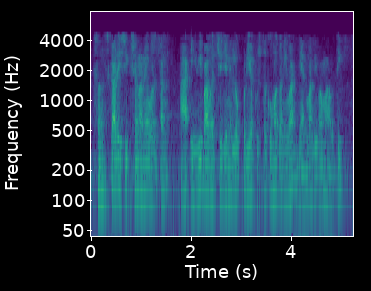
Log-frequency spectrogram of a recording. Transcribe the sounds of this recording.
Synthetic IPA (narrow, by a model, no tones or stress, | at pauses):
sə̃nskaɾiʃɪkʂəɳ̃əneʋəɾt̪ən | aʔeʋibabət̪̚t͡ʃʰed͡ʒenelokəpɾijəpʊst̪əkomãɡəɽ̃iʋaɾd̪janmãleʋamãaʋt̪i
